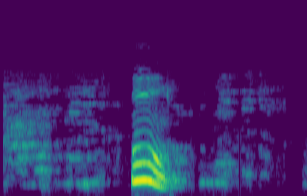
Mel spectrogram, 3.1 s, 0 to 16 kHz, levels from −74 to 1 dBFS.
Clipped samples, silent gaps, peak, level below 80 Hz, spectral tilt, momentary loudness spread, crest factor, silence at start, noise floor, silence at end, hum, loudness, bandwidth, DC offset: under 0.1%; none; 0 dBFS; -68 dBFS; -9 dB/octave; 26 LU; 18 dB; 0.25 s; -54 dBFS; 1.25 s; none; -12 LUFS; 4 kHz; under 0.1%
